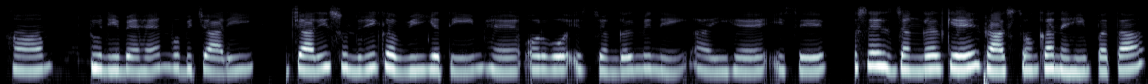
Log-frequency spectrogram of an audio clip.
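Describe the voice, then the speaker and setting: Slow-talking smitten male crow played by a woman, echoey. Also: mid-range voice, little pitch movement, close to an everyday voice. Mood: defensive, coaxing. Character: smitten, sly male crow, eager to please. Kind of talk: Hindi cartoon story dialogue. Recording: muffled lo-fi cartoon audio with echo.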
